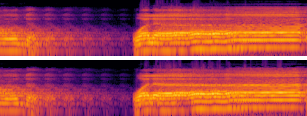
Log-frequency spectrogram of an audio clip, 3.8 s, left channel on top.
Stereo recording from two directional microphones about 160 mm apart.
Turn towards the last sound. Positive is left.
turn(degrees=50)  # may be behind; listen again after turning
